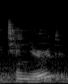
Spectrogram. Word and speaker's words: tenure: say that word correctly tenured that's t-e-n-u-r-e with a d it's not 10 years just to be clear because the way we say it like kindergarten we kind of it's a word we always mess up it's tenure and a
